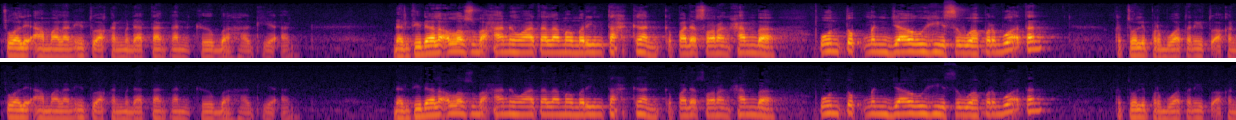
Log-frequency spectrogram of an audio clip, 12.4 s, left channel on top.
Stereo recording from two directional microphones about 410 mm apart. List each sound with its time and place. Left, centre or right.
0.0 s speech: centre
3.9 s speech: centre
